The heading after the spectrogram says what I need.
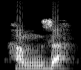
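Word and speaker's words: ء: তারপর হরফ হলো হামজা। হামজা উচ্চারণ করতে হবে গলার শুরু থেকে, আওয়াজটা ভিতর থেকে আসবে। হামজা হামজা হামজা হামজা হামজা।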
